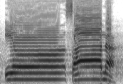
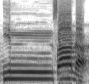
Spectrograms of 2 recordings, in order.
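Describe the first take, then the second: First: The n is nasalized and hidden. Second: The n is held but not hidden. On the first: The speaker calls it right. "Ini bacanya samar" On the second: The speaker calls it wrong. "Bukan insana. Kalau itu hanya ditahan, tapi tidak samar"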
